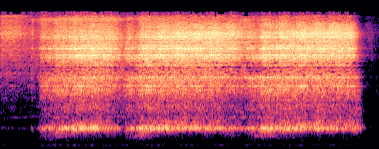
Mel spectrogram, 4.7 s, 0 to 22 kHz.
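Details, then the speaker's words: Small-block Chevy engine rebuild for a 1978 GMC truck, valve lapping: steady gritty rasp with faint ringing, changing as the valve is lifted to let compound back in, then quieting; normal grinding of lapping compound against the seat. "You can hear it grinding. Hear that sound change? That's me pushing the valve back out away from the mating surface, allowing the compound to kind of seep back in."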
